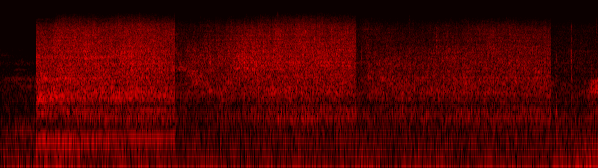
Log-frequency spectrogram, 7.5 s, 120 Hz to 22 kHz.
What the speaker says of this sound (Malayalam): അങ്ങനെ 2 സൈഡും തിരിച്ച് മറിച്ചുമൊക്കെ ഇട്ട് ഫ്രൈ ആക്കി എടുക്കുക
